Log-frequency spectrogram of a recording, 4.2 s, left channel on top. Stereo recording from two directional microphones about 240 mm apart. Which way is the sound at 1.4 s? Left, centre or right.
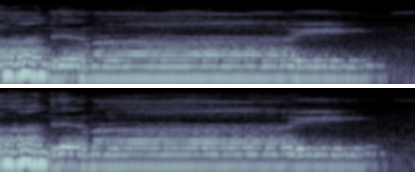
Right.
